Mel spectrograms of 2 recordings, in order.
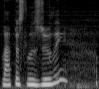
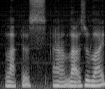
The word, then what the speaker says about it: lapis lazuli: own own cleanser um lapis lazuli or lapis lazuli depending on how you um pronounce it is good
